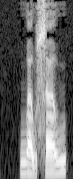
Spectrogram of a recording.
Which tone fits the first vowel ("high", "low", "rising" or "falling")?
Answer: low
